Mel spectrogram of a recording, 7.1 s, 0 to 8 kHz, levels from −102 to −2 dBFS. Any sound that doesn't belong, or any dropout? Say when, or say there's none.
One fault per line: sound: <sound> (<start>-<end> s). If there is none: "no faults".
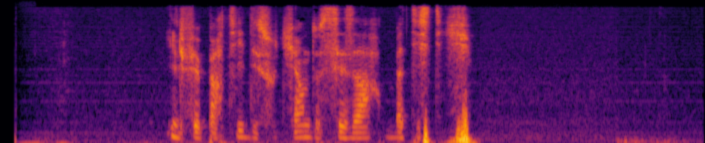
no faults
